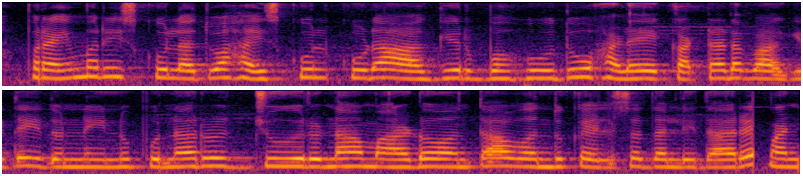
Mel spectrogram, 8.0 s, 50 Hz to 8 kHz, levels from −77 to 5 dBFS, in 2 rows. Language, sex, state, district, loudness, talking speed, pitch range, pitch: Kannada, female, Karnataka, Raichur, -14 LUFS, 115 wpm, 230-250 Hz, 235 Hz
